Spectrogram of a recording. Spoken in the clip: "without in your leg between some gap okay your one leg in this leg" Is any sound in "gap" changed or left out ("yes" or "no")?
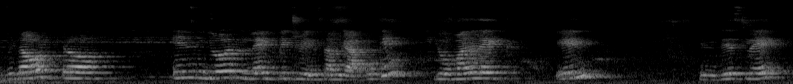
yes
